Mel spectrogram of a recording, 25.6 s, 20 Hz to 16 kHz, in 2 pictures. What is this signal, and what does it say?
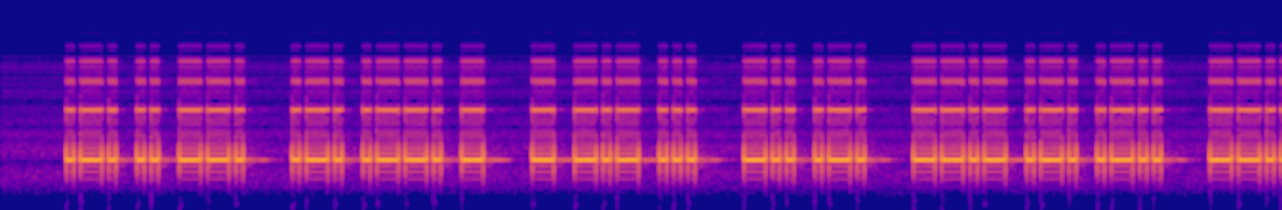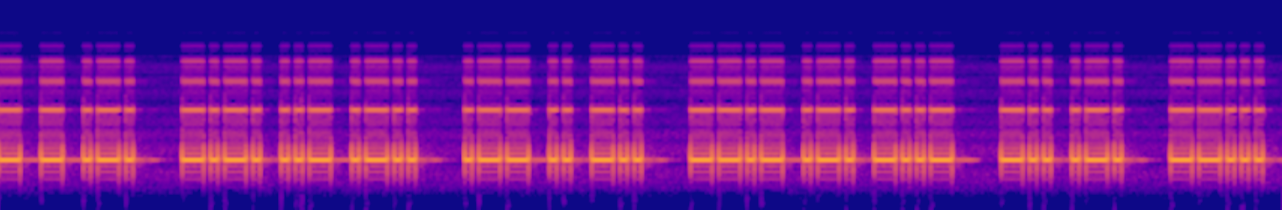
Morse code, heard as electronic beeps, machine-sent, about 17 wpm, 850 Hz, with room echo. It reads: RIG RPT TKS DR QRL QTR CUL WID QRX DR …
